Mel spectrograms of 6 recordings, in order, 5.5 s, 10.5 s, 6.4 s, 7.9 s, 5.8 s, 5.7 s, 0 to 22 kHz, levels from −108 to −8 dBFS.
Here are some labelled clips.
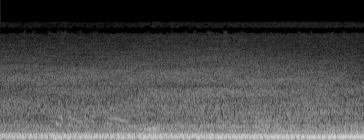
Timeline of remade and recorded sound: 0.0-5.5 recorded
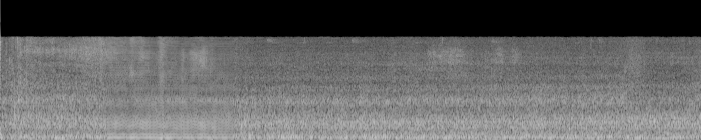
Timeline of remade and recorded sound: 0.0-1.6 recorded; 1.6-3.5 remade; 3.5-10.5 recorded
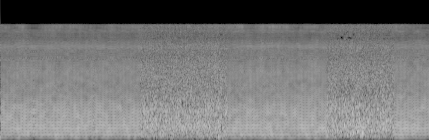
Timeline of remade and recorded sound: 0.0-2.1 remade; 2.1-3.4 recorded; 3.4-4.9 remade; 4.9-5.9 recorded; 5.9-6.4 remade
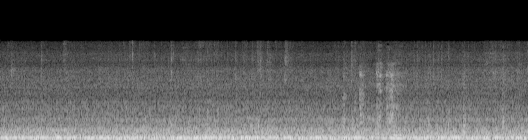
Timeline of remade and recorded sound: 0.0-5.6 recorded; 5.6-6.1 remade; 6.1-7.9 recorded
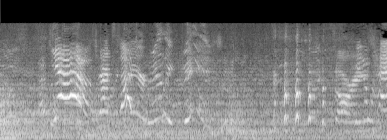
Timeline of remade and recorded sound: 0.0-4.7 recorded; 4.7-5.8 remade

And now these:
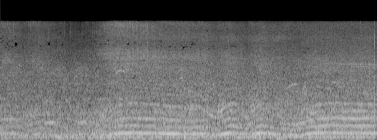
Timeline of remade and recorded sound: 0.0-3.5 recorded; 3.5-4.6 remade; 4.6-5.7 recorded

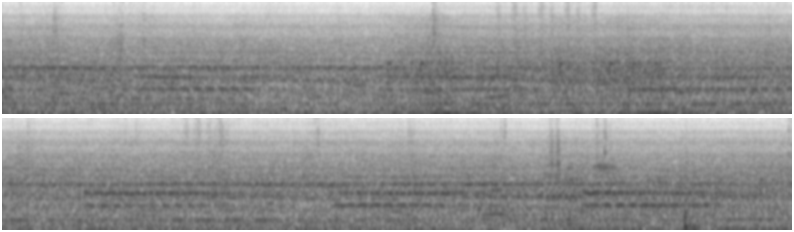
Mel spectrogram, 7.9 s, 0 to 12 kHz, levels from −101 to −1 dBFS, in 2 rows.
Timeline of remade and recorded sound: 0.0-7.9 recorded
